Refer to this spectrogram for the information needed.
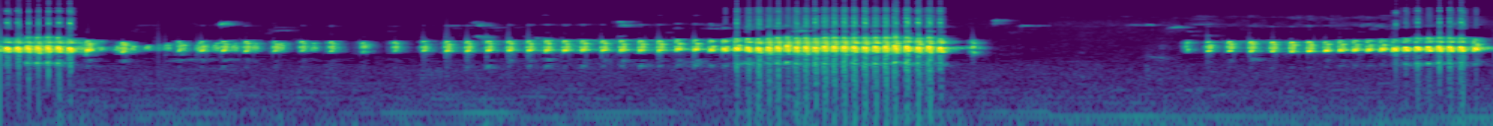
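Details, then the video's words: Rufous hornero delivering long, fast series of sharp repeated notes, loudening into a dense burst, a brief silence, then another accelerating series. "Hornero Canto - Rufous Hornero Bird Song"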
